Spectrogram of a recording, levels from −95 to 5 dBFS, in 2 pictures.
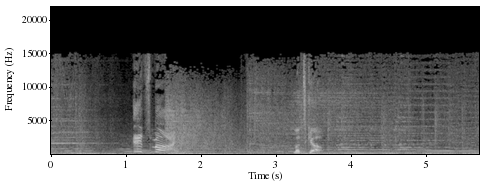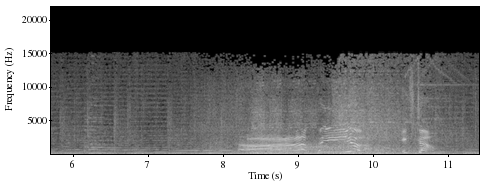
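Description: Nothing goes wrong anywhere in this one; there's no dropout, glitch or other technical fault to point to at any moment in the audio.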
